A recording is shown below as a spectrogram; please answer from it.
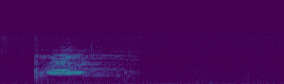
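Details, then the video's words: A male Bengal cat named Kuma cries in slow motion while in heat. A single drawn-out, deep, rich moan rises and then fades over about a second and a half. "Bengal cat meowing in slow-motion"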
